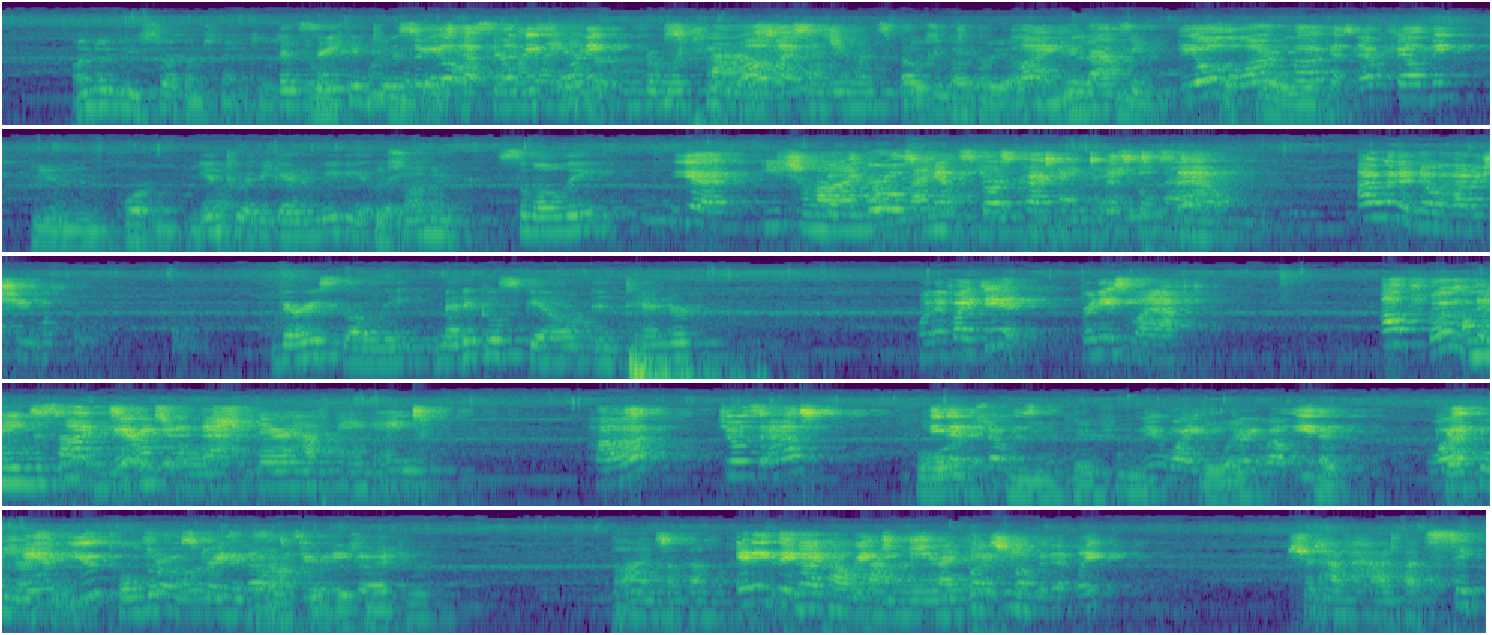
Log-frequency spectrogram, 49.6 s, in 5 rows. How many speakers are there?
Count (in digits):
4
